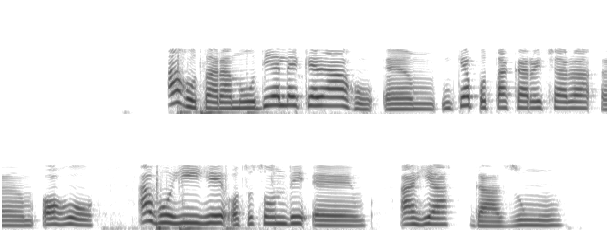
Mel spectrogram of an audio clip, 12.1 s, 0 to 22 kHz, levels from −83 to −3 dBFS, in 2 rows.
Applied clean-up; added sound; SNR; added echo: neural mask model DeepFilterNet 3.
